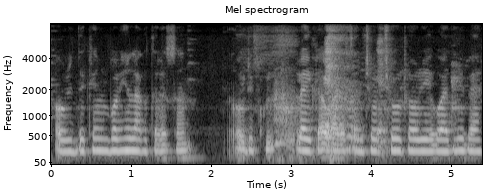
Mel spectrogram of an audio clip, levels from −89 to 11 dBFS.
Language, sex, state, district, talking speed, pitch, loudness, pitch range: Hindi, female, Uttar Pradesh, Ghazipur, 190 wpm, 210 Hz, -19 LUFS, 205-215 Hz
